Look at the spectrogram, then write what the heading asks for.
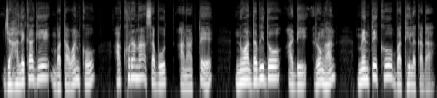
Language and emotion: Santali, neutral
